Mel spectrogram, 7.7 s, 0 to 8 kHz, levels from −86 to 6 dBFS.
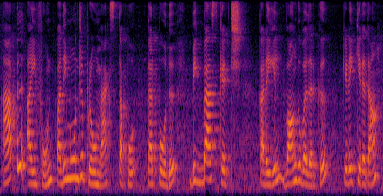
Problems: background sounds at intervals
